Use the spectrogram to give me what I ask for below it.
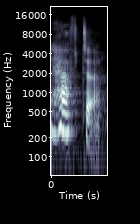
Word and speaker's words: hafta: Now, oughta and hafta. A stand for something very different here. To. So we have oughta instead of ought to. And hafta instead of have to.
